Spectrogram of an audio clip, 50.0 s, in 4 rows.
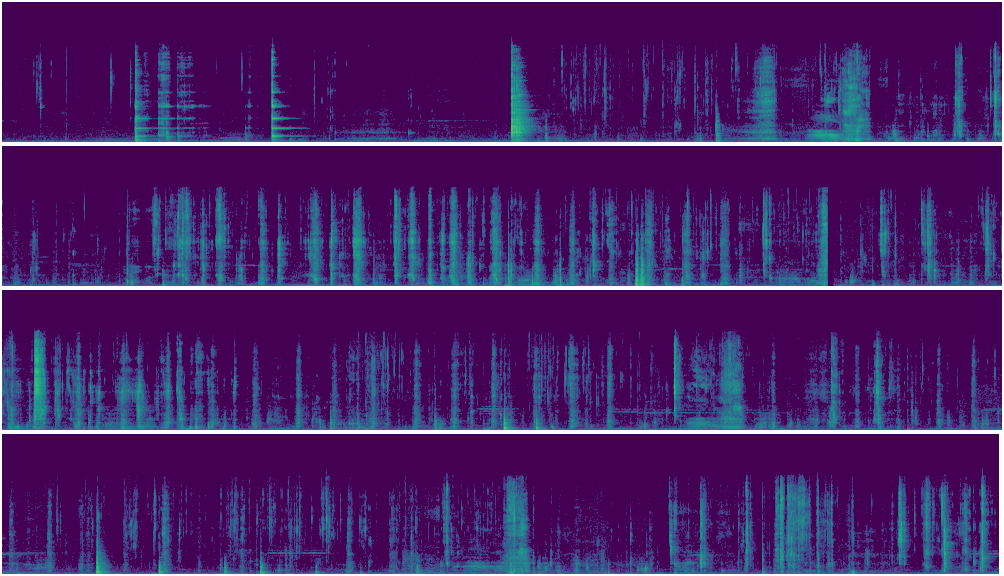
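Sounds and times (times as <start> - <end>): spoon clinking on glass bowl: 1.7 - 3.9
close chewing and biting: 10.5 - 49.9.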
